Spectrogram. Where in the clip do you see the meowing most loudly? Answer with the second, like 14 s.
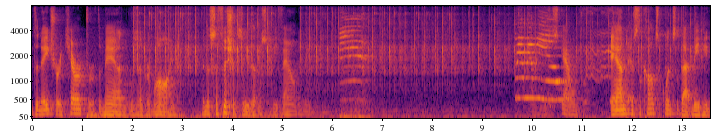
10 s.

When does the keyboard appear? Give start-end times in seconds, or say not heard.
1.9-13.5.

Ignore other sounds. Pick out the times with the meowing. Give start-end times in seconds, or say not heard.
1.1-2.0, 6.2-6.8, 9.7-11.8.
